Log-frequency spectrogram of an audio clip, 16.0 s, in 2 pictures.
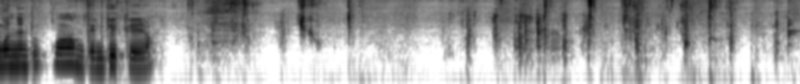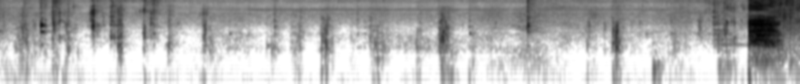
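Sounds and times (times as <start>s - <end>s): person chewing food: 1.9s - 16.0s.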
